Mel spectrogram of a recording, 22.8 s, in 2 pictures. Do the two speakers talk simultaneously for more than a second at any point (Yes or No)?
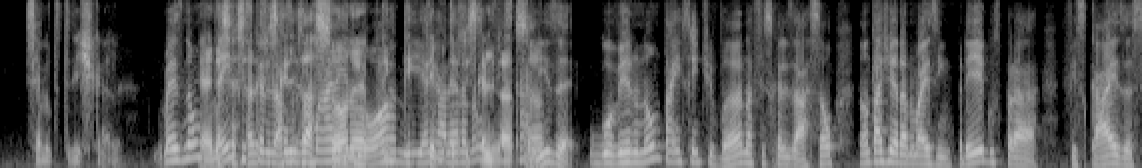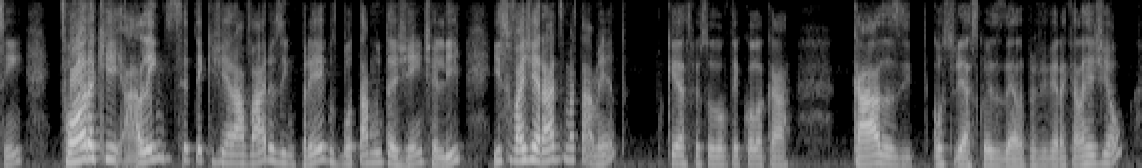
Yes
